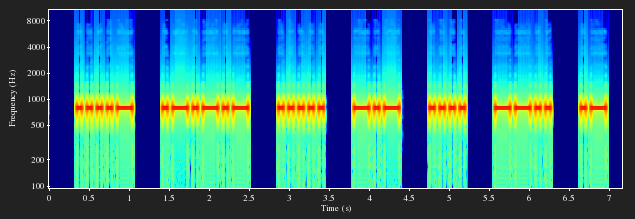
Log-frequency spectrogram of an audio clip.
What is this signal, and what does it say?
Morse code, heard as a keyed tone, about 19 wpm, spaced as for 14 wpm, 800 Hz. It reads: 4.5 KHZ A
